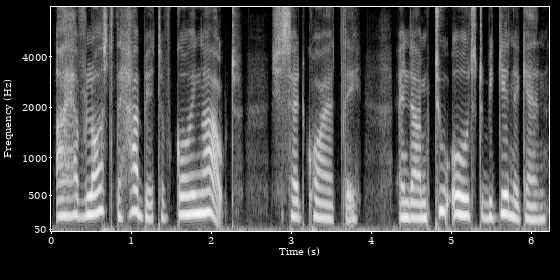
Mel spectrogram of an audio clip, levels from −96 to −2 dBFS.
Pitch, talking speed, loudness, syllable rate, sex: 220 Hz, 175 wpm, -15 LUFS, 4.1 syllables/s, female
